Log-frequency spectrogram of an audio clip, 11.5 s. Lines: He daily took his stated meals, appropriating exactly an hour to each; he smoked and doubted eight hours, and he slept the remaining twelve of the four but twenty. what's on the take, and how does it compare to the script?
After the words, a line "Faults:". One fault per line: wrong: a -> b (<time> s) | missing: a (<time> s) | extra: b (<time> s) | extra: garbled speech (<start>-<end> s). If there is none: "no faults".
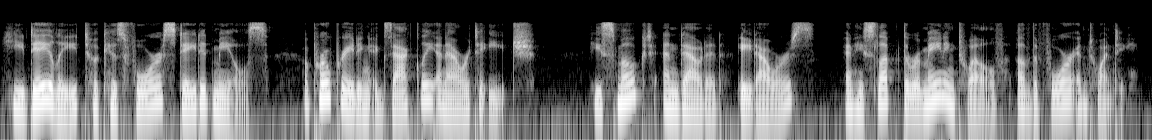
He daily took his four stated meals, appropriating exactly an hour to each; he smoked and doubted eight hours, and he slept the remaining twelve of the four and twenty.
Faults:
extra: four (1.2 s)
wrong: but -> and (10.7 s)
